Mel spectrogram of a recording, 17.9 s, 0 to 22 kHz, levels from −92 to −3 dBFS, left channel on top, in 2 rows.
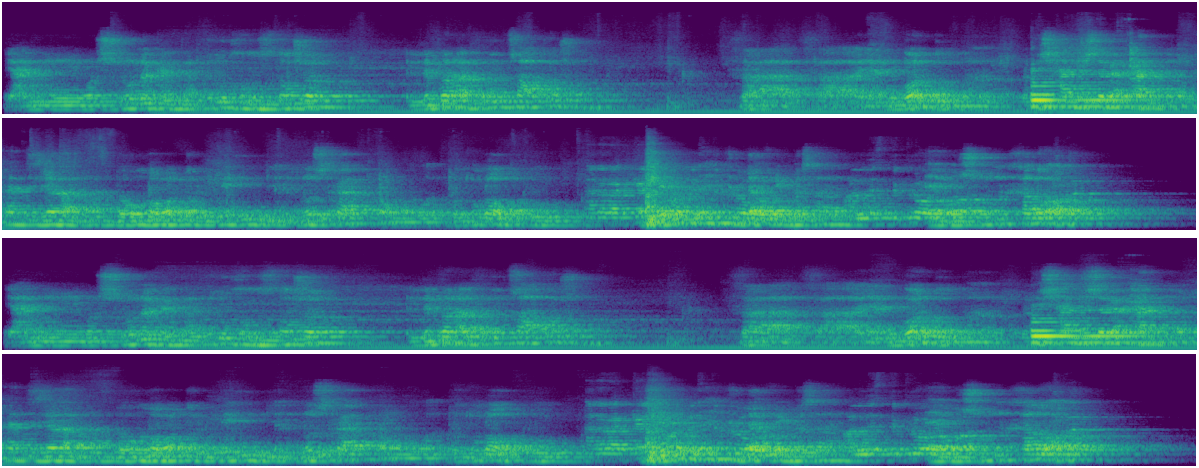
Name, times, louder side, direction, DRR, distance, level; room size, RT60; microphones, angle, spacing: voice 1, 0.0-2.4 3.0-4.3 5.5-13.1 13.7-15.3 15.9-17.0, left 1 dB, 20° left, -5 dB, 2.7 m, -28 dB
sound 1, 0.7-15.2, left 2 dB, 75° left, 1.1 m, -41 dB
sound 2, 1.1-10.2, right 1 dB, 70° right, 3.3 m, -47 dB
sound 3, 7.7-11.0, right 2 dB, 50° left, 1.0 m, -27 dB
voice 2, 13.3-14.7 15.3-16.3 16.7-17.0, right 1 dB, 45° right, -7 dB, 3.6 m, -29 dB
7.6 x 7.0 x 7.3 m, 1.4 s
head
